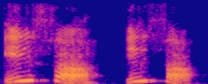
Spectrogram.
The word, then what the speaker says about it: Isa: I want to make sure that you know Isa rhymes with, oh, Isa.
